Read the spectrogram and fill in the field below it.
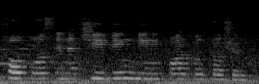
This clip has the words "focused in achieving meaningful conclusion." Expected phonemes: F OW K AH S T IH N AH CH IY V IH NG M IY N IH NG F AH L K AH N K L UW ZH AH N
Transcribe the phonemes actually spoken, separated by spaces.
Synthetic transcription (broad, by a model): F OW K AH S IH N AH CH IY V IH NG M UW N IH F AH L K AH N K L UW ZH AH N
